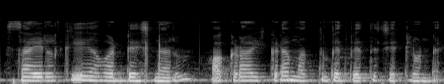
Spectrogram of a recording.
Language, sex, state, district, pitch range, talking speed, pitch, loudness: Telugu, female, Andhra Pradesh, Anantapur, 170-185 Hz, 120 wpm, 175 Hz, -16 LUFS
